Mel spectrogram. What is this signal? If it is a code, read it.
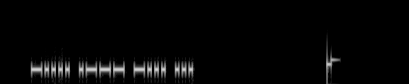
Morse code, heard as a keyed tone, about 36 wpm, 700 Hz. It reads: 6JBS
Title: Four Challenging Letter-Number Combinations 35wpm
